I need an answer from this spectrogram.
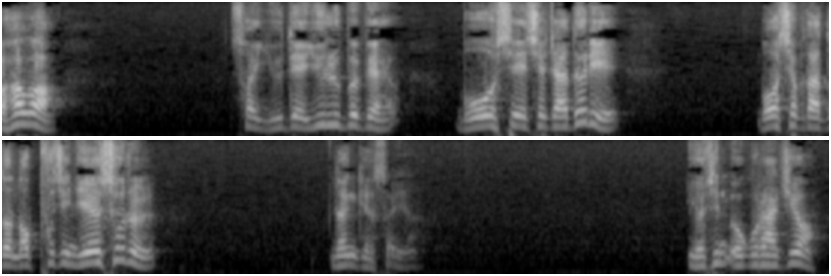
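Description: A man preaching a sermon, telling stories in an animated way and calling out to his listeners for replies. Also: fairly high pitch, dry recording. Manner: animated storytelling, calls out for replies.

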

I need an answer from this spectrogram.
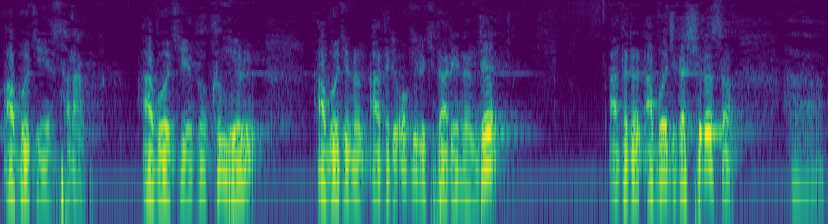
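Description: Gravelly-voiced male pastor preaching. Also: medium pitch, dark tone, poor audio. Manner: fervent preaching with rhetorical questions and frequent fillers. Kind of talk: sermon.

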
